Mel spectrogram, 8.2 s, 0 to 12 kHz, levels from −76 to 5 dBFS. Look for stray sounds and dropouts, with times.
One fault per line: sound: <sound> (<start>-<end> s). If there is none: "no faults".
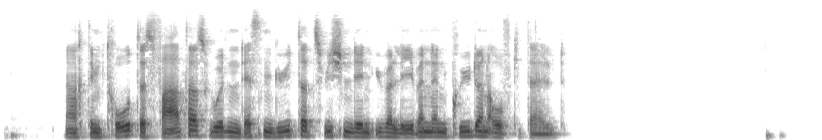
no faults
